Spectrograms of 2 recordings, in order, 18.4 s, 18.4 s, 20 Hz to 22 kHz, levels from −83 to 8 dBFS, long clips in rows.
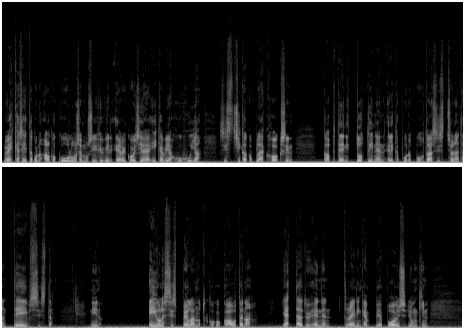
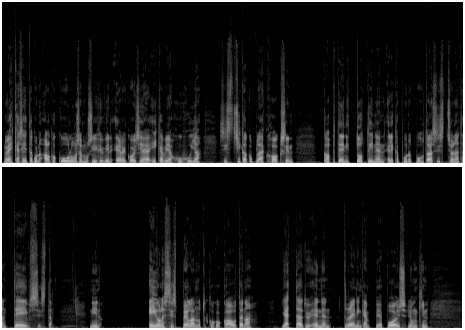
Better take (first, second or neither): second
